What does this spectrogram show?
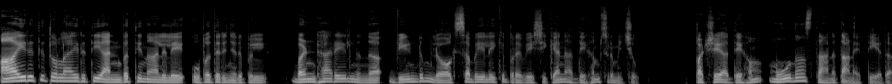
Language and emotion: Malayalam, neutral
